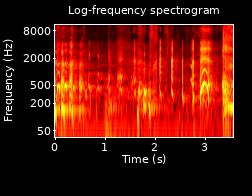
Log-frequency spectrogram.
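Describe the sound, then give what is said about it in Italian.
Laughter breaking into a run of harsh coughs, several sharp bursts in uneven succession, with chuckling and breathy sounds between them; a person recovering from a cold is set coughing again by laughing. “Mi hai fatto tossire di nuovo.”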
